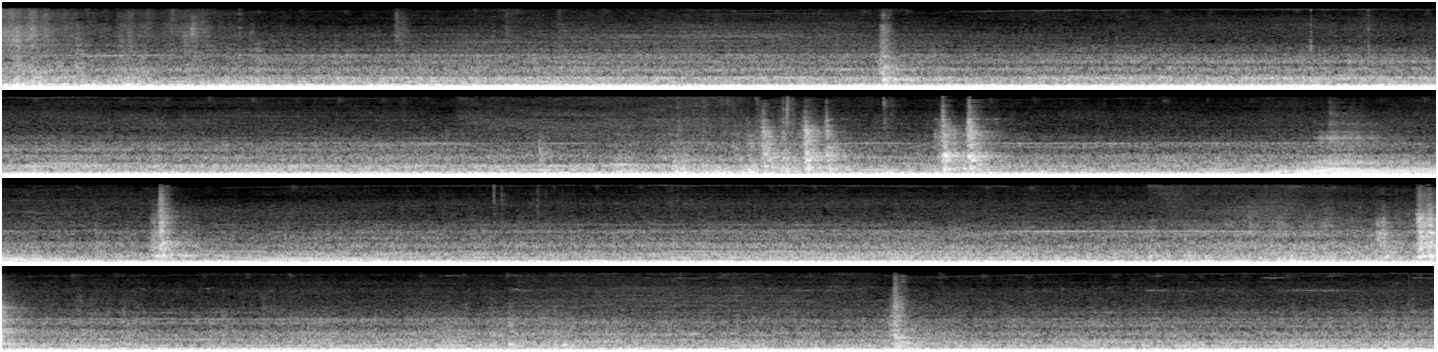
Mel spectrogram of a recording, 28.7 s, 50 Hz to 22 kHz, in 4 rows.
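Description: Heavy machinery at work: the diesel engines of a Komatsu HB205-1 hybrid excavator and a loaded dump truck run with a steady low rumble. A handful of sharp knocks sound as the excavator digs and dumps soil. Midway, a short whine rises and falls twice.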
